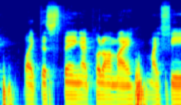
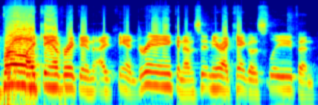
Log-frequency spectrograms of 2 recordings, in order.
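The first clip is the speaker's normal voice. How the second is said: exasperated complaint; 7 semitones higher, 7 dB louder than usual. Retold or imitated. Runner replaying his complaint about not drinking, exasperated. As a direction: start loud, then ease off, still complaining.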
